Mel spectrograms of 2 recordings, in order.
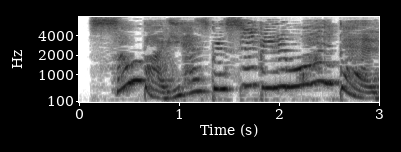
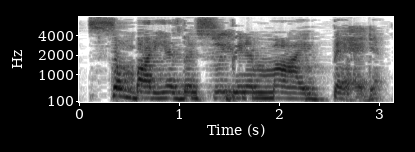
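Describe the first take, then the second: First: It is said in a shrill little voice. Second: It is said in a big booming voice.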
